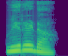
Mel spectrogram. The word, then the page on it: ವಿರಾಟ: kannada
